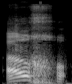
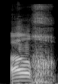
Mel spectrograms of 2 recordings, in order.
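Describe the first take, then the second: First: The kh sound is thick and heavy. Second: The same.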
